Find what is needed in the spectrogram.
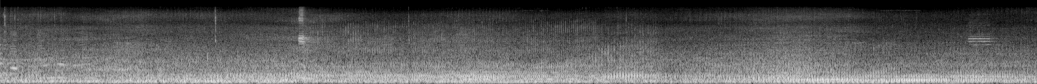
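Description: Street traffic, mostly motorcycles, running past in a steady wash of engine and road noise, with a low engine hum growing louder about eight seconds in as one passes close.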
